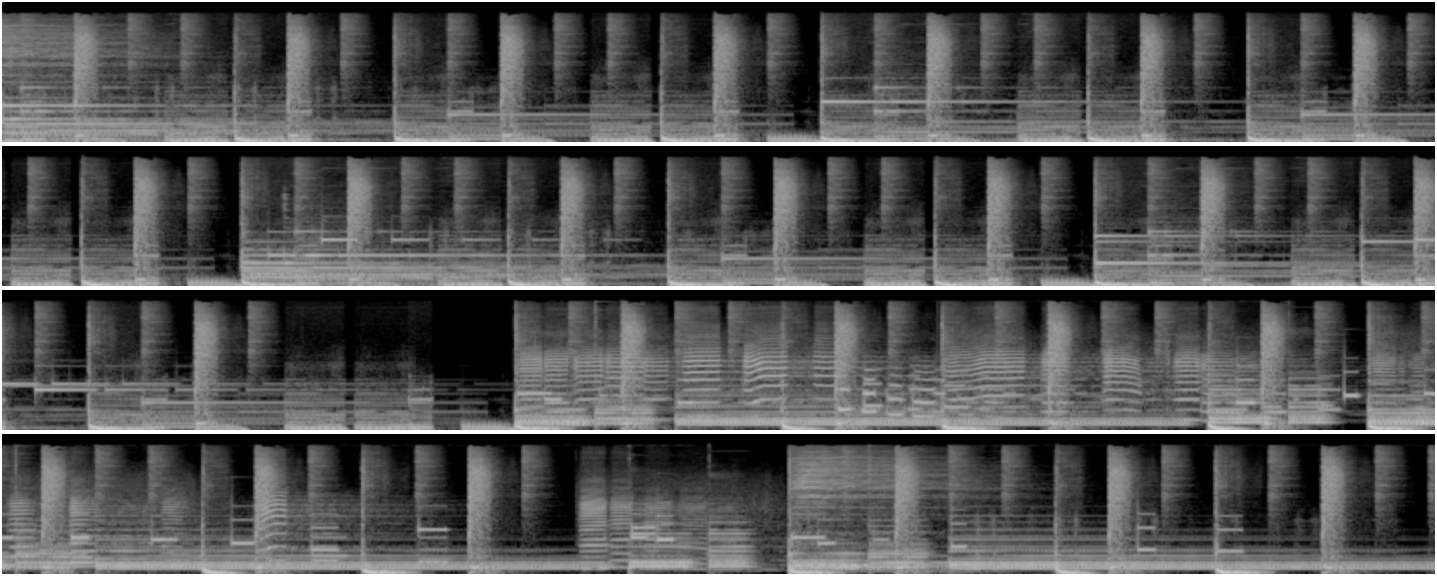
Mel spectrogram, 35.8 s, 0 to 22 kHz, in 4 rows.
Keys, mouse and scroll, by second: 0.7 KP_7, 1.1 Tab, 1.8-3.5 shift+middle drag, 4.4 shift+click, 5.3 click, 6.7 click, 6.9 click, 7.4 click, 7.6 click, 8.0 click, 8.2 click, 9.1 click, 9.7 click, 9.9 click, 10.5 click, 10.7 click, 11.6 click, 12.3 shift+click, 12.9 KP_7, 13.5-13.9 shift+middle drag, 13.9 Tab, 14.4-15.1 shift+middle drag, 15.1-17.2 drag, 18.0-19.3 middle drag, 19.3 click, 19.8 x, 20.4 click, 20.7 Tab, 21.0 middle drag, 21.2-21.7 scroll up 4, 21.7 middle drag, 22.0 3, 22.2 click, 22.5 click, 22.9 drag, 23.1 click, 23.3 click, 23.6 scroll down 1, 23.9 middle click, 24.4-24.9 scroll down 2, 24.9 click, 25.3 shift+click, 25.9 shift+click, 26.2-26.6 scroll up 8, 26.6 shift+click, 27.0-28.0 shift+middle drag, 28.0 shift+click, 28.3 shift+click, 28.5 shift+middle click, 29.0 shift+click, 29.3 shift+click, 29.6 shift+middle click, 29.9 shift+click, 30.2 shift+drag, 30.5 shift+click, 30.7-31.2 shift+middle drag, 31.2 shift+click, 31.6 shift+click, 32.1 shift+click, 32.6 shift+middle click, 33.0 shift+click, 33.2 scroll down 2, 33.4-33.8 shift+middle drag, 33.8 shift+click, 34.4 shift+click, 34.8 shift+click, 35.3 shift+click, 35.7 shift+click.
